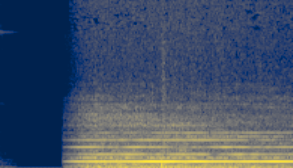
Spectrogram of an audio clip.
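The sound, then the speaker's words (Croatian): An air-raid alarm siren sounds at a commemoration for victims of the NATO bombing, starting abruptly after a moment of silence and holding a loud, steady wailing tone. “Simbolično, sirenom za uzbunu i zvukom voza u Grdeličkoj klisuri počelo je obilježavanje dana sjećanja na žrtve NATO bombardovanja.”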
